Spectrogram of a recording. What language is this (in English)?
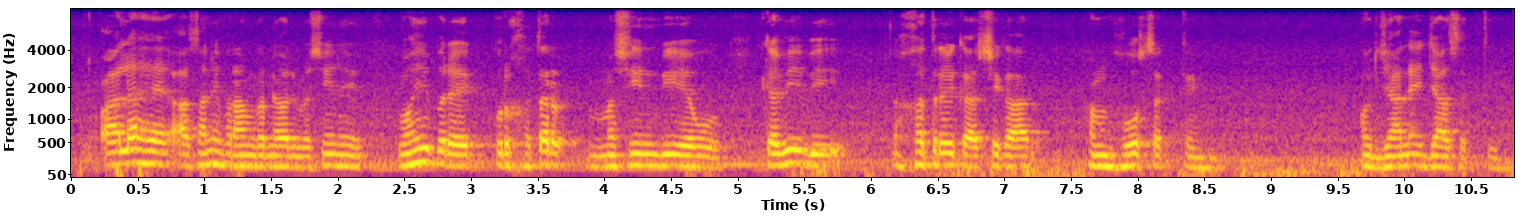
Urdu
